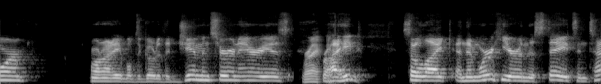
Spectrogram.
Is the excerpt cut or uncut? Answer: cut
